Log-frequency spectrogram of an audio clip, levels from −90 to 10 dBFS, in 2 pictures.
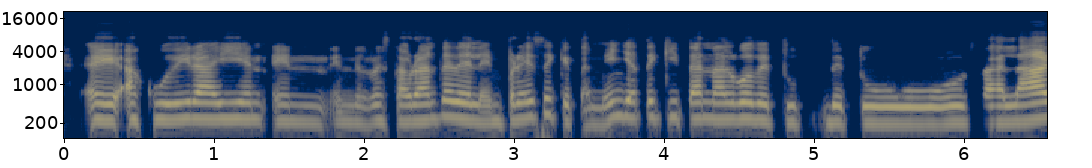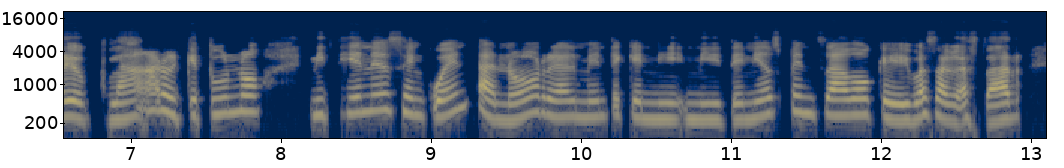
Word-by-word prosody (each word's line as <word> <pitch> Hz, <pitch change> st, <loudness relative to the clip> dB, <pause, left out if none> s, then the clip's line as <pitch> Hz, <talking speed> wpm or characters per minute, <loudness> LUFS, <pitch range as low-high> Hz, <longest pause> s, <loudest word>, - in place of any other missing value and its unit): eh, 230 Hz, -1 st, +4 dB
acudir 230 Hz, +1 st, -1 dB
ahí 240 Hz, 0 st, +1 dB
en 235 Hz, -, -6 dB
en 220 Hz, 0 st, -5 dB, 0.2 s
en 215 Hz, -, -12 dB
el 200 Hz, -, -12 dB
restaurante 220 Hz, +3 st, -1 dB
de 235 Hz, -2 st, +2 dB
la -, -, -4 dB
empresa, 235 Hz, +6 st, -4 dB
y 280 Hz, -, -8 dB
que 220 Hz, -, -5 dB
también 215 Hz, +7 st, -8 dB
ya 260 Hz, -2 st, 0 dB
te 255 Hz, -, -4 dB
quitan 240 Hz, -1 st, -3 dB
algo 235 Hz, +1 st, +1 dB
de 225 Hz, -2 st, -3 dB
tu 210 Hz, -1 st, -12 dB
de 210 Hz, -1 st, -6 dB
tu 200 Hz, 0 st, -3 dB
salario 225 Hz, +4 st, +6 dB
claro, 235 Hz, +8 st, +3 dB
y 295 Hz, -, -1 dB
que 275 Hz, -, 0 dB
tú 285 Hz, +2 st, -5 dB
no 320 Hz, 0 st, +3 dB, 0.3 s
ni 275 Hz, 0 st, -5 dB
tienes 320 Hz, +5 st, -1 dB
en 285 Hz, -3 st, -2 dB
cuenta, 300 Hz, -, +3 dB
¿no? 240 Hz, +7 st, 0 dB
Realmente 255 Hz, -2 st, -2 dB
que 255 Hz, -, -2 dB
ni 235 Hz, -1 st, -6 dB
ni 230 Hz, 0 st, -6 dB
tenías 250 Hz, +7 st, -4 dB
pensado 280 Hz, -3 st, +2 dB
que 240 Hz, -2 st, +2 dB
ibas 240 Hz, +5 st, +1 dB
a 255 Hz, -, +6 dB
gastar 225 Hz, +2 st, +2 dB
240 Hz, 195 wpm, -24 LUFS, 225-270 Hz, 0.3 s, salario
